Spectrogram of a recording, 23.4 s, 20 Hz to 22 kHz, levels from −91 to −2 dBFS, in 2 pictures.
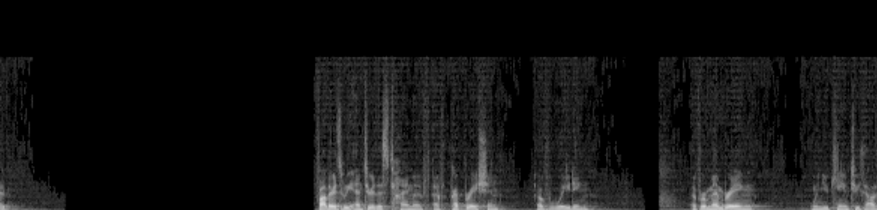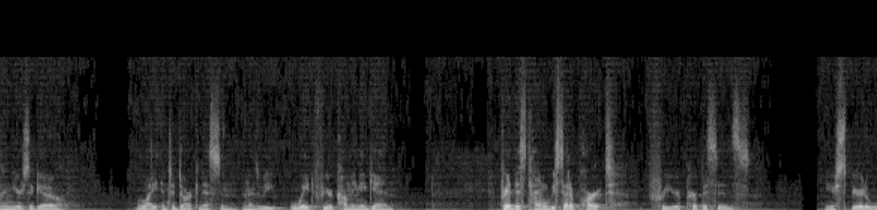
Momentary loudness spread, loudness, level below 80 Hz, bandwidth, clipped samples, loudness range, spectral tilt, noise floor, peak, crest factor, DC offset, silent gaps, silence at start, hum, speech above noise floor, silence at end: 15 LU; -32 LUFS; -56 dBFS; 16.5 kHz; under 0.1%; 6 LU; -6 dB/octave; under -90 dBFS; -6 dBFS; 26 dB; under 0.1%; 0.86-1.01 s, 8.60-8.68 s; 0 s; none; over 59 dB; 0 s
